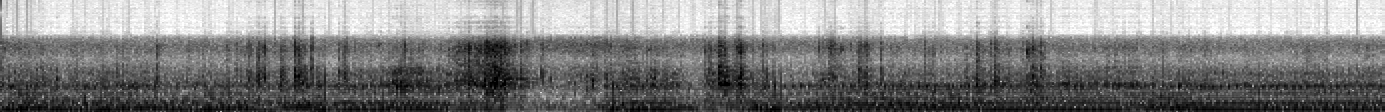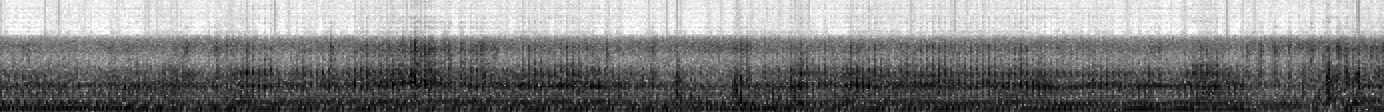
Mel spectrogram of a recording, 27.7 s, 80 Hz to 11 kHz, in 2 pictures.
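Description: Dodge 318 V8 engine running under load, revving up and down for the first several seconds and then holding a steady pitch. A few brief knocks are heard in the first ten seconds or so.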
